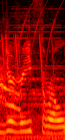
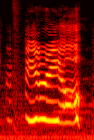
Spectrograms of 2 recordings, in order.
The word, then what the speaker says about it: ethereal: me mispronouncing things horribly like when i said urethral last last night yes and seth urethral i bet it's ethereal i i think about that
